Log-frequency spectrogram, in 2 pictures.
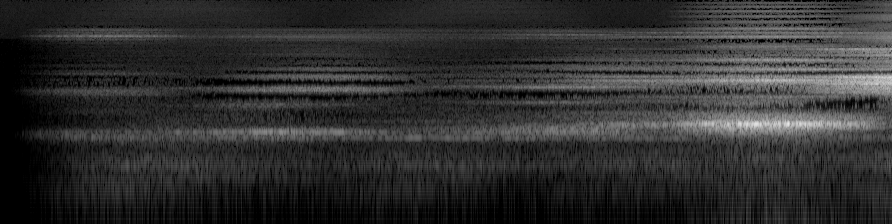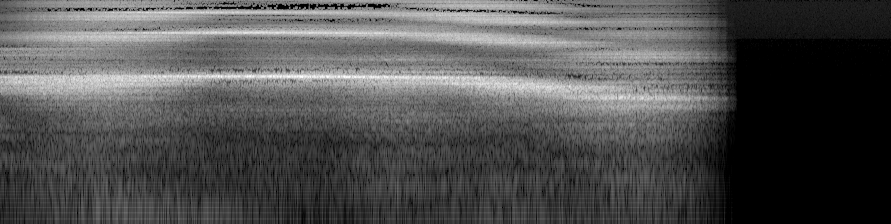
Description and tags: scary haunted scream voice
Just a little thing, a scream backwards and edited.
Please ask me via mail for Use.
